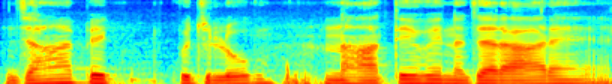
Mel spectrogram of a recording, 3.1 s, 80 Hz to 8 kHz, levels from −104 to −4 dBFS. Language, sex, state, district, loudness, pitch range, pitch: Hindi, male, Chhattisgarh, Raipur, -18 LUFS, 115-130 Hz, 120 Hz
